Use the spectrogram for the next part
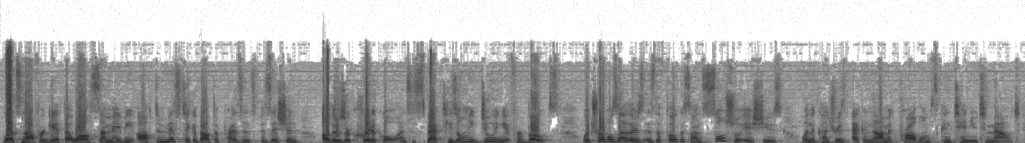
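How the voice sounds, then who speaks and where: Female reporter, clear even delivery, slightly high pitch. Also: fairly quick, hardly any pauses, rough recording. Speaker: TV news reporter. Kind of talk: live news report.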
